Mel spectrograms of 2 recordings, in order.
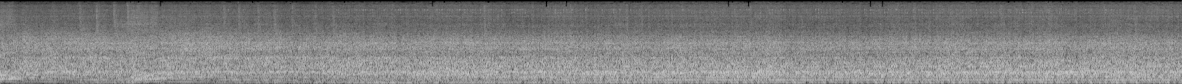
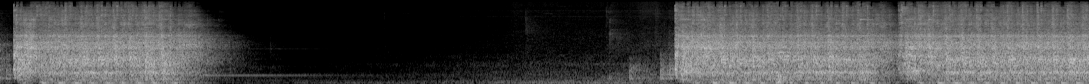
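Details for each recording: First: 2002 Polaris Scrambler 400 4x4 ATV restarted after running about 10 minutes; brief blip then steady even idle with no misses, knocks or surging; running as it should. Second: 2002 Polaris Scrambler 400 4x4 ATV, all original, choked on first start attempt; loud single-cylinder run dies within seconds, then hard cranking that won't catch; owner suspects low compression once oil left the cylinder, unconfirmed.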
